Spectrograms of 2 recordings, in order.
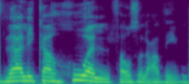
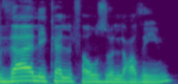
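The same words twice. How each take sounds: First: ذَلِكَ هُوَ الْفَوْزُ الْعَظِيمُ with the added هُوَ stressed; emphatic recitation. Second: Said in the usual way. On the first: Shown as a demonstration. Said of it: "adds an emphatic tone".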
